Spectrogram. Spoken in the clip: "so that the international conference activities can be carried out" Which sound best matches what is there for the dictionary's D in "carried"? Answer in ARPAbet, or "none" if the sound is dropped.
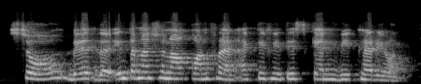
none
